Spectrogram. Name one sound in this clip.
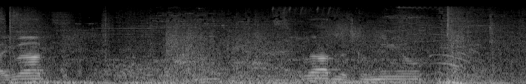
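Magic spells whoosh and crackle in a fight.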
